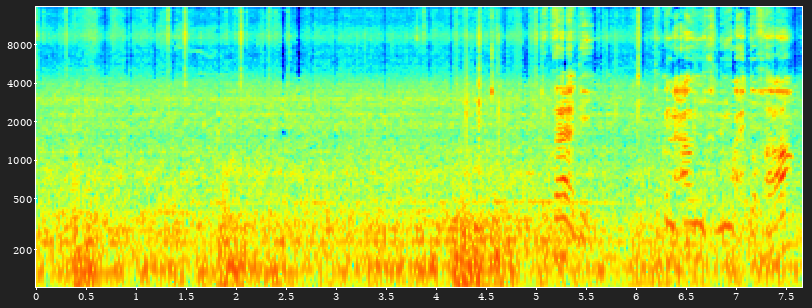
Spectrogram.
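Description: A car drives along an asphalt road, heard from inside as a low rumble.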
